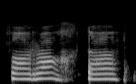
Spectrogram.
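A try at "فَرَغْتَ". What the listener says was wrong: Try and make that ghain sound rather than a kha. Faraghta. Ta. Sometimes a ghain letter is hard to pronounce because we're not really used to pronouncing that and making that sound. So just practice that ghain sound.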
